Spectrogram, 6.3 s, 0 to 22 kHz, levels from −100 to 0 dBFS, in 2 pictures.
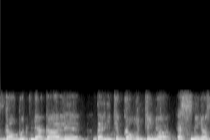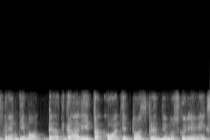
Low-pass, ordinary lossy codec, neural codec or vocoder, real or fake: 7.2 kHz; Opus, 16 kbps; none; real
